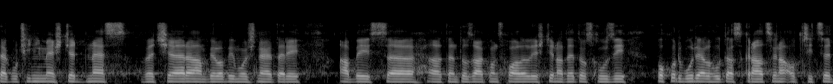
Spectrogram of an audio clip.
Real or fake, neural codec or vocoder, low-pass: fake; codec, 16 kHz, 4.8 kbps, FACodec; 7.2 kHz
